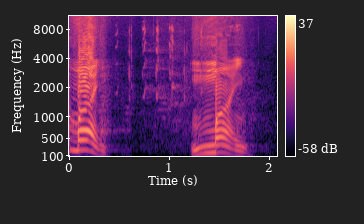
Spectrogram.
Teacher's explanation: Isso aqui é um ditongo. O A é a vogal. O E, com som de I, né, é a semivogal.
